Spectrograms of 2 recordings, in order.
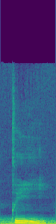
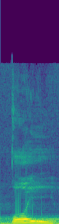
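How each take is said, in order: First: The syllable is said plainly without extra thickening. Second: The syllable is heavily thickened, sounding like qoi. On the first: The speaker calls it right. "Biasa saja" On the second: The speaker calls it wrong. "Jangan sampai qoi, qoi. Nah, ini berlebihan"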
